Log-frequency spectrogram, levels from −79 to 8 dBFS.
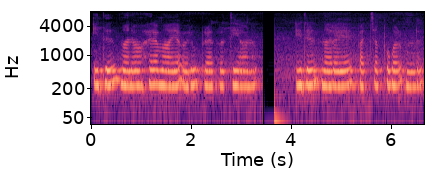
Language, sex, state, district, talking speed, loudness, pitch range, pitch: Malayalam, female, Kerala, Kozhikode, 70 wpm, -14 LUFS, 230-240 Hz, 235 Hz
